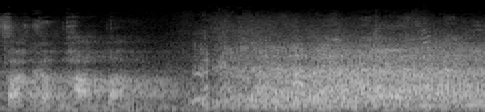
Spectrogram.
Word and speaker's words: Whakapapa: F-A, I can't remember how you spell it, but it's pronounced Whakapapa.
